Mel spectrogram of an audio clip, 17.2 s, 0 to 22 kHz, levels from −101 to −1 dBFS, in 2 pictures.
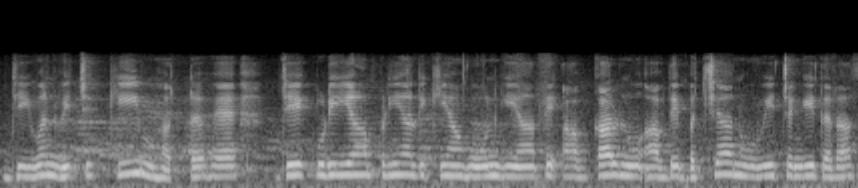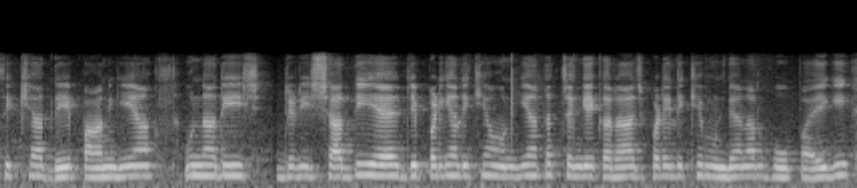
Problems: none marked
